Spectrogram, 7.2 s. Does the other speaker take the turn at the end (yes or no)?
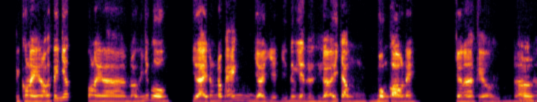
yes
